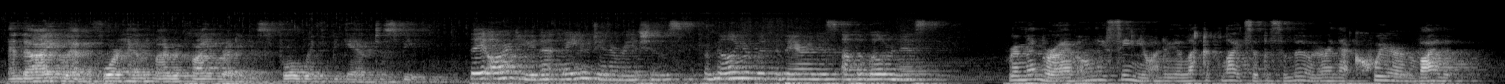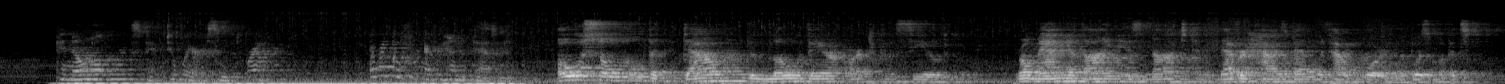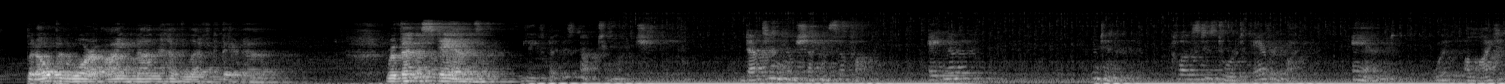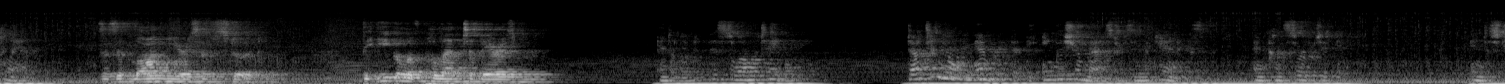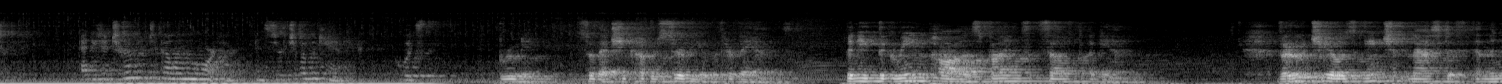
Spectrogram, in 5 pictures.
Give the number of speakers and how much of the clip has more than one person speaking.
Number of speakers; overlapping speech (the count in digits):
4, no overlap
